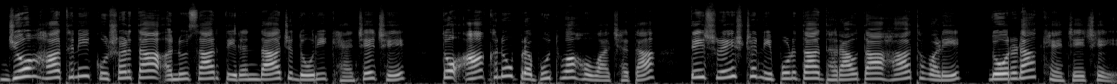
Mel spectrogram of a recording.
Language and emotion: Gujarati, neutral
